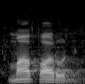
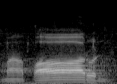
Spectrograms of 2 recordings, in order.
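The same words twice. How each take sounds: First: The second vowel is short. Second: The second vowel is long. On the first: Rain. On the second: An airport.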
